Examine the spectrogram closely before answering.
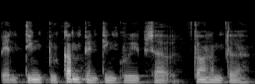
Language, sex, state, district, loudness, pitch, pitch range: Wancho, male, Arunachal Pradesh, Longding, -25 LUFS, 100 Hz, 100-105 Hz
